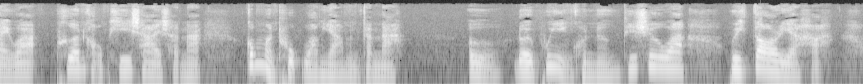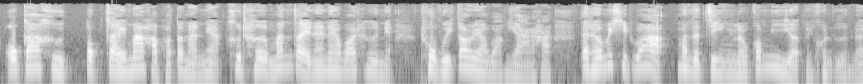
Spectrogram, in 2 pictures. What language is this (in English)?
Thai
